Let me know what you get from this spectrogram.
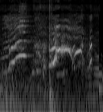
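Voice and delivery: high screaming laugh; shrieking laughter. Real, not acted. Laughing loudly again.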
